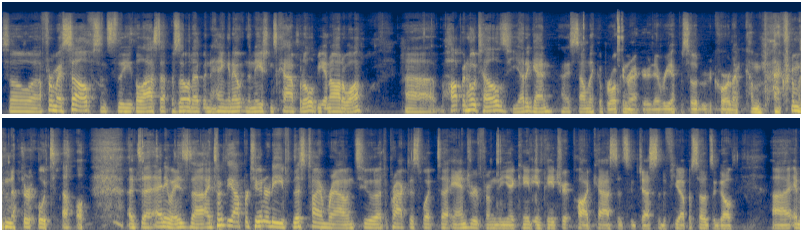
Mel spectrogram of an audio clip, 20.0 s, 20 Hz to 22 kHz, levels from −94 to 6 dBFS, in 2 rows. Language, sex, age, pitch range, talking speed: English, male, 30-49, 100-125 Hz, 215 wpm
